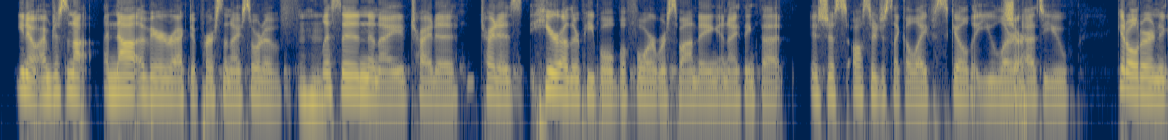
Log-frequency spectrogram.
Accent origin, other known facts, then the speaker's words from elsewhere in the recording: Norfolk, Virginia, United States; moved away as an adult; also born or lived in South Carolina; So I grew up in Norfolk, Virginia. I'm a military brat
